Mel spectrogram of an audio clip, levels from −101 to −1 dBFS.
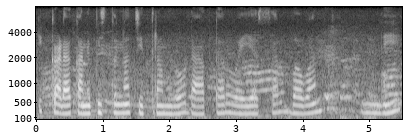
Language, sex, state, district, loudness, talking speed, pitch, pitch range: Telugu, female, Andhra Pradesh, Sri Satya Sai, -18 LUFS, 75 wpm, 220 Hz, 205-230 Hz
